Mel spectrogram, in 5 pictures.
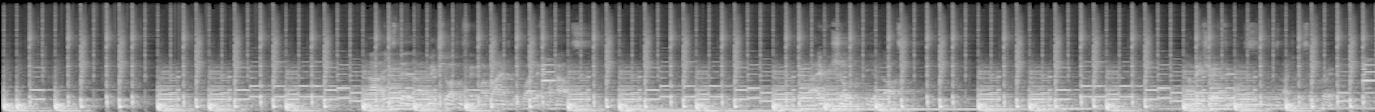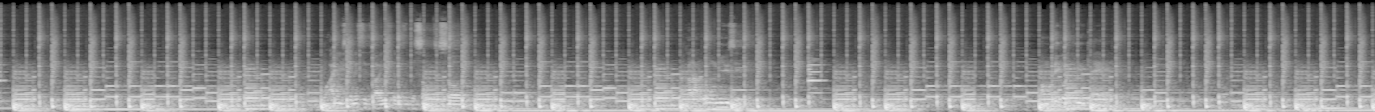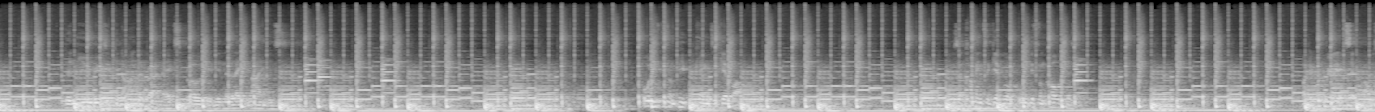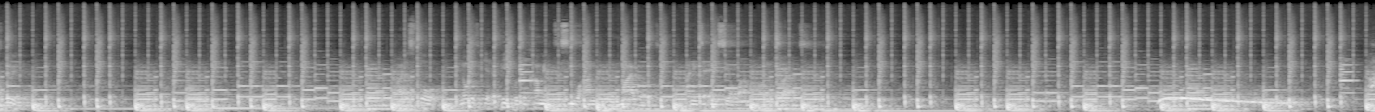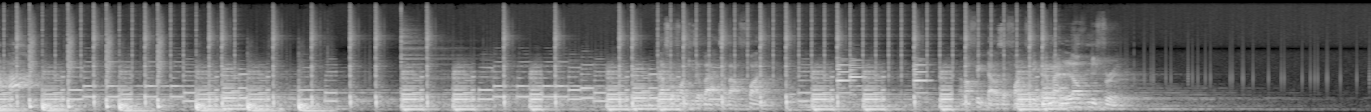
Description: From the sounds of this track, it’s definitely sounds like a summertime thing!
love the sample flipping and chopping!
Who is that talking through the track?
